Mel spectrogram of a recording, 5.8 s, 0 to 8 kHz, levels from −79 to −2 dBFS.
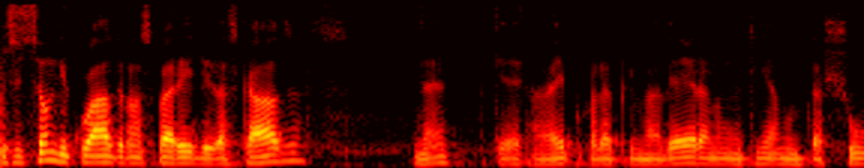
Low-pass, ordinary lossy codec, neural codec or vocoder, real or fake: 7.2 kHz; none; autoencoder, 48 kHz, 32 numbers a frame, DAC-VAE, trained on Japanese speech; fake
